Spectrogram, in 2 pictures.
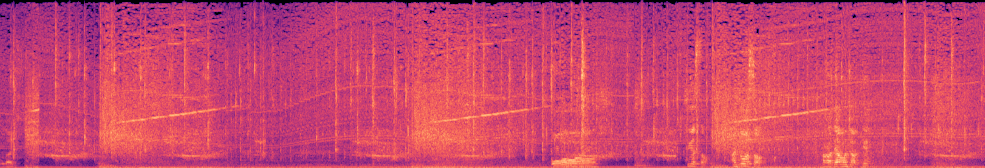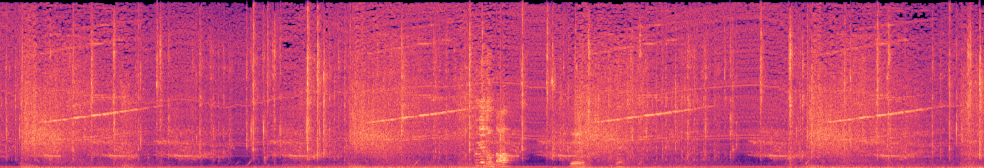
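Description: A racing game's kart engine hums steadily.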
